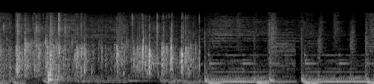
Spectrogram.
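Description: A crowd applauds with a dense, steady patter of clapping for about two seconds, then music with sustained, swelling chords takes over as the clapping fades beneath it.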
